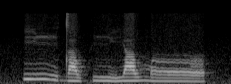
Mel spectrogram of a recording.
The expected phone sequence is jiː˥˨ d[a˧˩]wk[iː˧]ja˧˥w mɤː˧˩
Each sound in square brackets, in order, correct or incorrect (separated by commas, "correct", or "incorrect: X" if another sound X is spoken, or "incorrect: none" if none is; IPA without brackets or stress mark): correct, incorrect: iː˧˩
